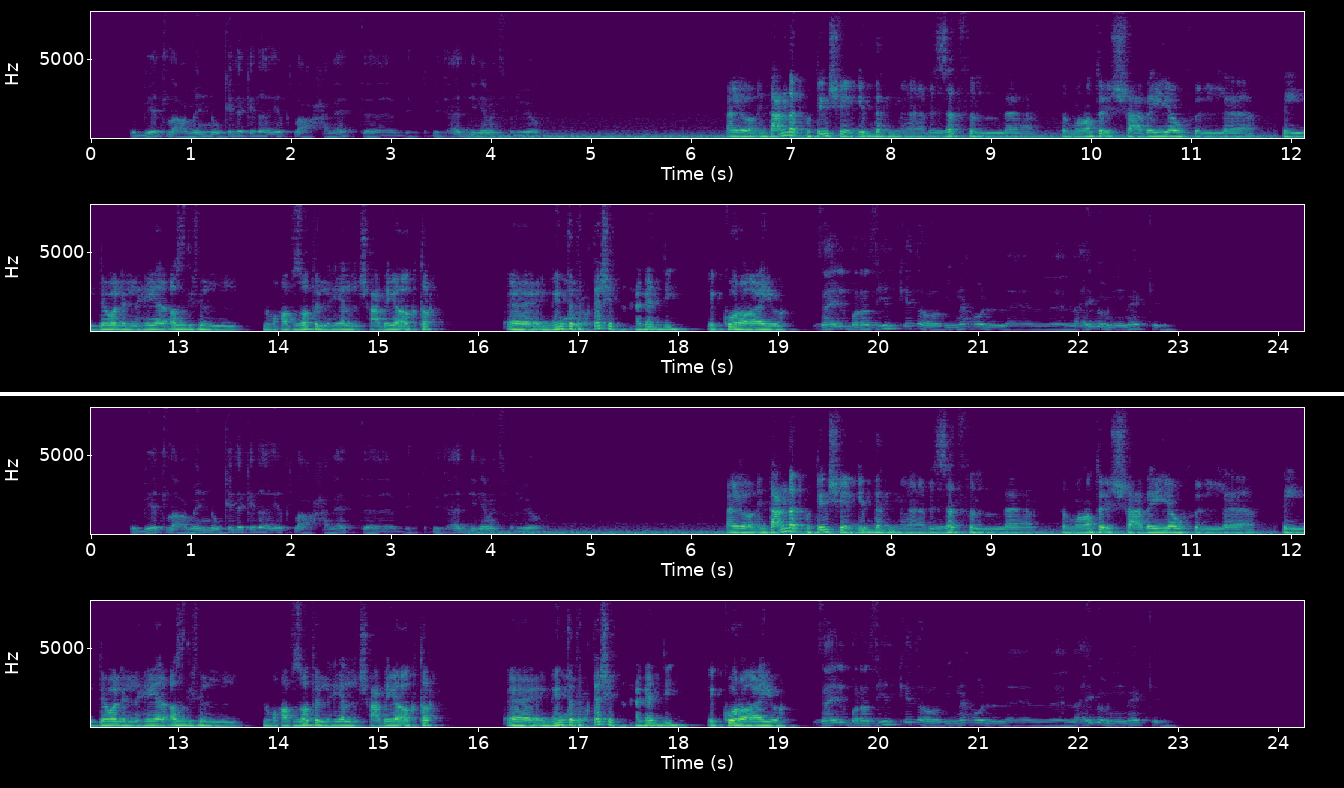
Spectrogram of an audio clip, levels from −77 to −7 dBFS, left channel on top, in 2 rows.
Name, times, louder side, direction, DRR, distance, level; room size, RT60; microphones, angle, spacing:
voice 1, 0.4-4.6 16.4-17.2 19.3-22.9, equal, ahead, 1.5 m, -39 dB
sound 1, 3.7-11.9, left 1 dB, 35° left, 1.0 m, -44 dB
voice 2, 6.3-11.7 11.9-15.6 16.2-17.3 17.6-19.1, right 2 dB, 20° right, 0.8 m, -28 dB
14.0 x 5.3 x 4.0 m
head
